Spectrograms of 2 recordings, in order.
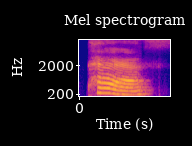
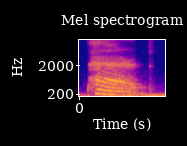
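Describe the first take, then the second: First: The word ends with a soft th sound. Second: The word ends with a d sound. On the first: The speaker calls it right. "I'm trying not to pronounce the T H like a D" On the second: The speaker calls it wrong. "instead of"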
